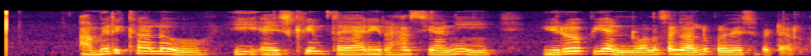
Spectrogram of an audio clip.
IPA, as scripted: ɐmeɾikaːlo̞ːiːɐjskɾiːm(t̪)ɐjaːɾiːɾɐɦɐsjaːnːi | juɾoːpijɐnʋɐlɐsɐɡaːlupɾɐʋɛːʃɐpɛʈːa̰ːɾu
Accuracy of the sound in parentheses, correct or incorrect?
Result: correct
